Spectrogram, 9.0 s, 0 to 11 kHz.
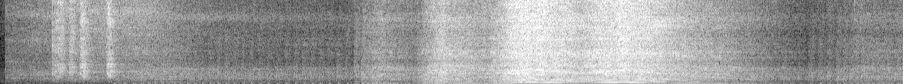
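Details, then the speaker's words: Bajaj Pulsar NS160 BS6 after fuel pump cleaning for no-start and pickup problem; steady even idle with two gentle throttle blips rising and settling cleanly, no stall: normal idle, problem fixed. "ஐடிலிங்கைக் கவனியுங்கள், அது 1.5-ல் மிகச் சரியாக இயங்குகிறது, நான் மெதுவாகத்தான் ஆக்சிலரேட்டரை அழுத்துகிறேன். வாகனம் அணையவில்லை."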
